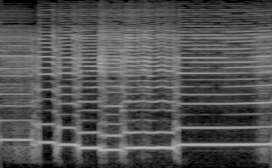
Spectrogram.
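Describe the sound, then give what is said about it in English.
An electric guitar with its distortion turned a little higher plays a short melodic phrase of sustained single notes with gritty overtones, then holds a final ringing note, fairly loud with no talking. “And here's the distortion turned a little higher.”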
